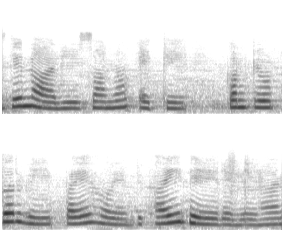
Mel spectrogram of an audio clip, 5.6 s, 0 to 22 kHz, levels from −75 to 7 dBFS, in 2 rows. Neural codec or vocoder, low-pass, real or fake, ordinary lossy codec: codec, 32 kHz, 1.9 kbps, SNAC; 7.2 kHz; fake; none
